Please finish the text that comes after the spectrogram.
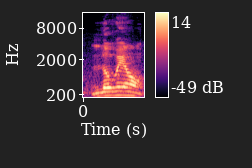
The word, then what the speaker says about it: Lorient: for the evil you Louie on with the T on the end so it looks like Lorient but it's pronounced it all we want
